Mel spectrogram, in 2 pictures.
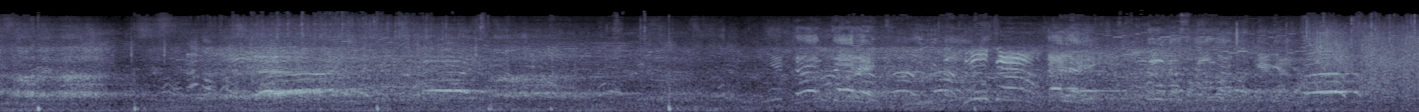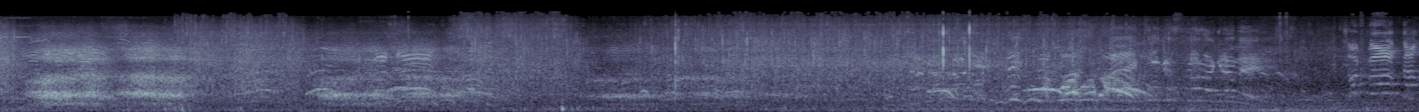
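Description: A crowd in a large stadium chants and cheers throughout.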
